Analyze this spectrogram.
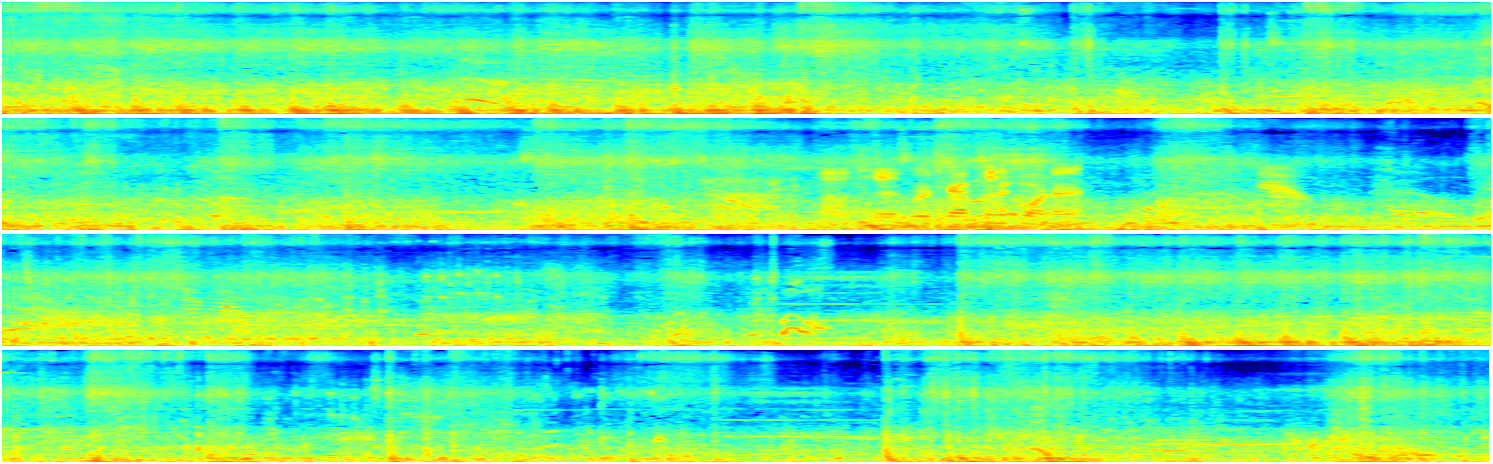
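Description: Electric crackling sounds in a video game fight.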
